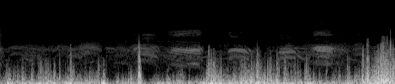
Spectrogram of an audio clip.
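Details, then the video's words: Crows flocking near Sindhrot check dam call in short, rasping caws, several voices overlapping, partly buried under heavy low-pitched wind buffeting. "Crow bird group caw call sound effects near Sindhrot check dam, कौवे की आवाज"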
